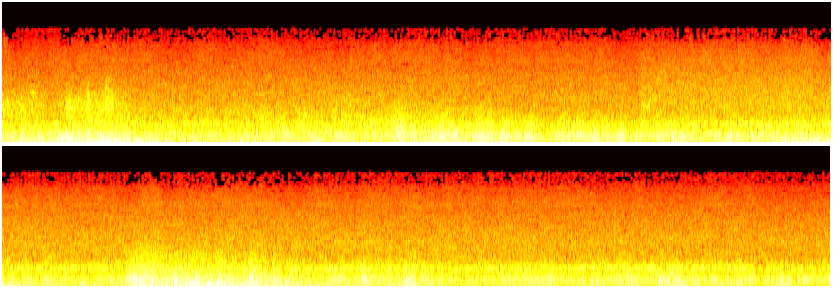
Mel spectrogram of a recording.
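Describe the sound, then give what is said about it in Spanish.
A thunderstorm with deep, rolling thunder rumbling steadily throughout, swelling into louder peaks near the start and around the middle, over a constant wash of rain. “Una tormenta hizo que los barcos quedaran inservibles para un viaje de vuelta”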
